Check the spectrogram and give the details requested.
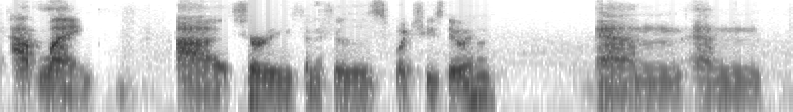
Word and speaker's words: Shuri: Um, uh, it's Shuri, right? Yes. I don't know why I'm like suddenly weird on the pronunciation.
